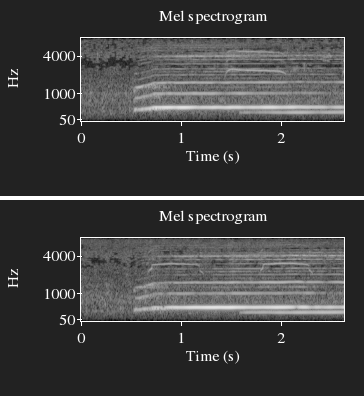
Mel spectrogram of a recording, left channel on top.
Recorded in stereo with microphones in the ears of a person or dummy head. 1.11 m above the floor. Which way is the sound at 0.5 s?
40° left (ahead or behind).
